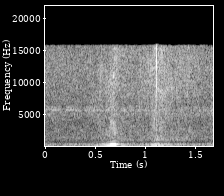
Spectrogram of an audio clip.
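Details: Out of its hive, a bee swarm drones on steadily while one bee sweeps close past, its buzz swelling sharply and then fading within a fraction of a second.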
